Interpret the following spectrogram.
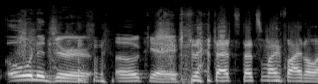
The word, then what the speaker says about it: onager: it was great uh onager is the correct pronunciation onager okay that's that's my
